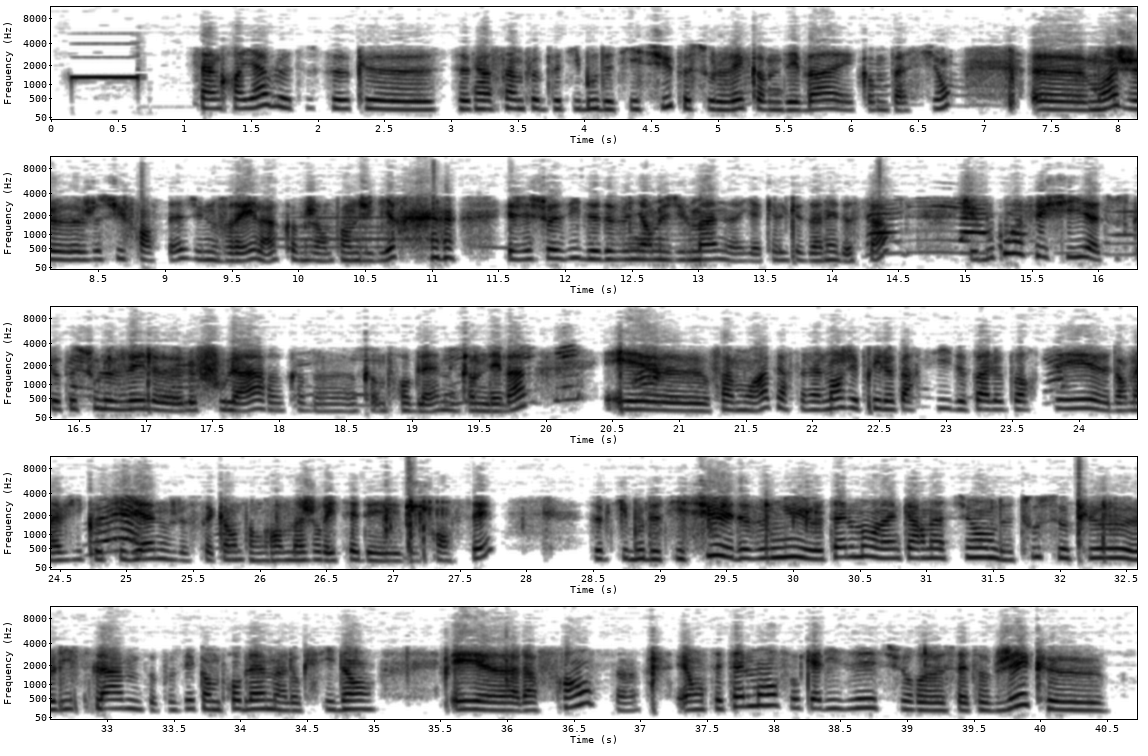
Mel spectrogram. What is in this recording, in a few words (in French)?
répondeur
